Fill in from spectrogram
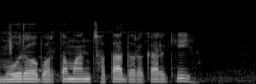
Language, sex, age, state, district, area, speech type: Odia, male, 18-30, Odisha, Balangir, urban, read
